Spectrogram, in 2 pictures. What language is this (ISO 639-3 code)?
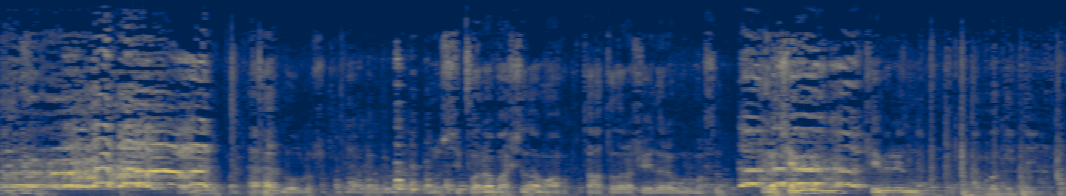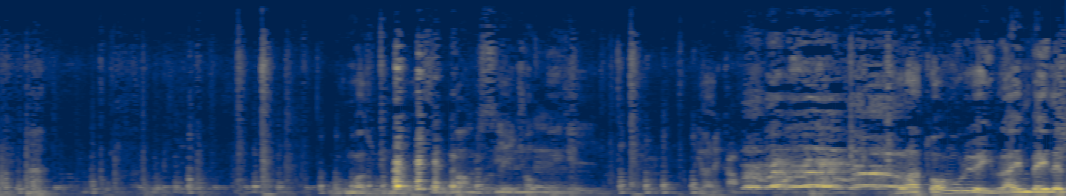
tur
